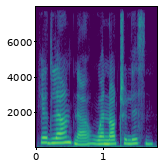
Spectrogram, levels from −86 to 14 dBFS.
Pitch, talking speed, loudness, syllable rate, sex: 230 Hz, 265 wpm, -14 LUFS, 5.9 syllables/s, female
